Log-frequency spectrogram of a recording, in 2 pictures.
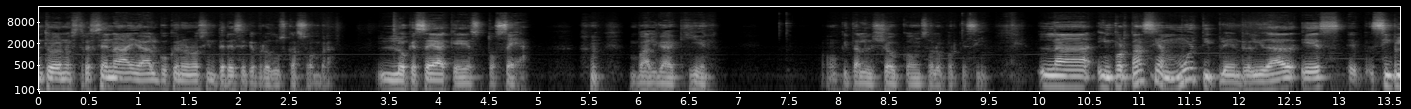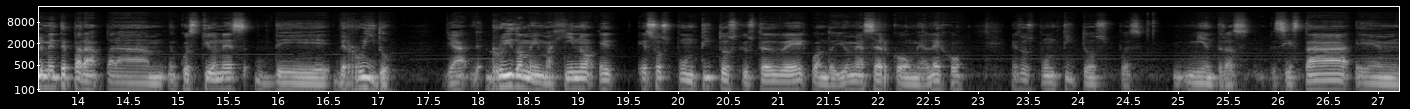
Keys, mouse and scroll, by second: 6.3 click, 8.1 click, 13.9-14.5 scroll up 1, 17.5 scroll down 1, 18.0 scroll up 1, 18.5 scroll down 1, 18.9 scroll up 2, 19.2 scroll down 2, 19.6 scroll up 2, 19.9 scroll down 2, 20.3 scroll up 2, 20.9 scroll up 2, 21.2 scroll down 2, 21.5 scroll up 2, 23.6 click.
